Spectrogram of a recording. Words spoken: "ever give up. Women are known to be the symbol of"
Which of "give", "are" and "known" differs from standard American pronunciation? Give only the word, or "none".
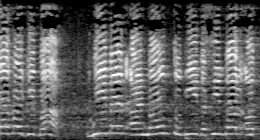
give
